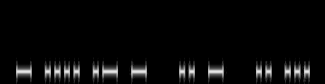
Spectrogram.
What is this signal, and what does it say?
Morse code, heard as a keyed tone, about 25 wpm, 600 Hz. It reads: THAT IT IS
